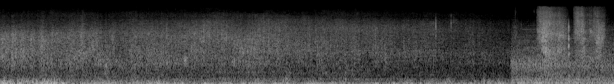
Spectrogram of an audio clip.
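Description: Wind buffeting the microphone: a steady rumbling hiss. About five seconds in, crunching footsteps on icy, slushy snow start.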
